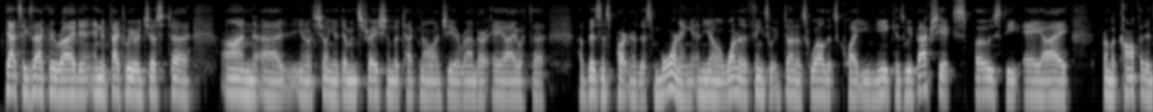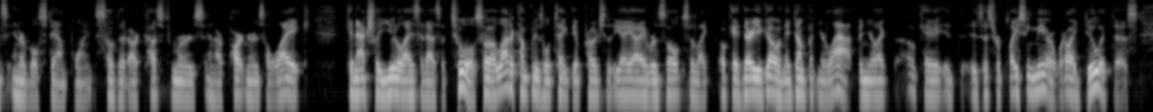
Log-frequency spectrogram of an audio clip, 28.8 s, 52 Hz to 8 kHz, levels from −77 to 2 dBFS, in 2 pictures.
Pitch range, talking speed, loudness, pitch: 105-120 Hz, 235 wpm, -25 LUFS, 110 Hz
